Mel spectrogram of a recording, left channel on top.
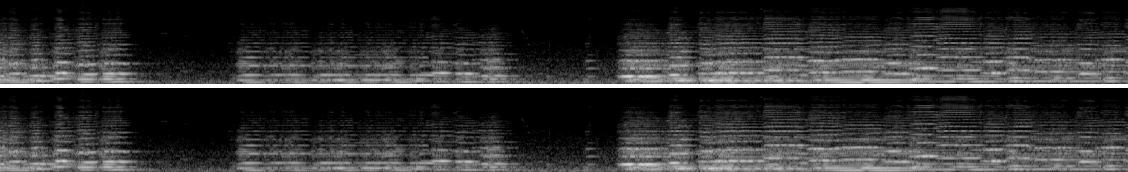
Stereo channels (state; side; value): identical; both; correlation 1.00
